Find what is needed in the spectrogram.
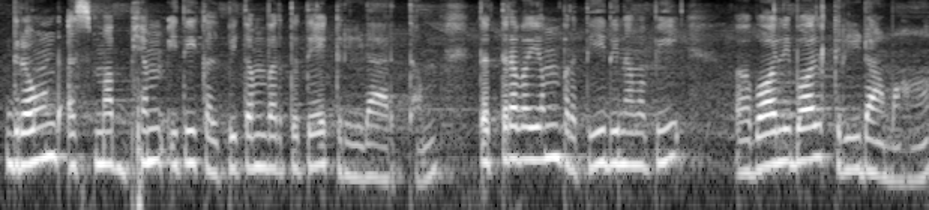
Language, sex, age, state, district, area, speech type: Sanskrit, female, 18-30, Karnataka, Uttara Kannada, urban, spontaneous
